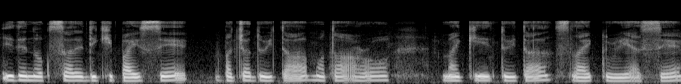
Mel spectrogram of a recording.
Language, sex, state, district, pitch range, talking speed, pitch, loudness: Nagamese, female, Nagaland, Kohima, 165-185 Hz, 130 wpm, 180 Hz, -14 LUFS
